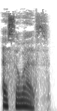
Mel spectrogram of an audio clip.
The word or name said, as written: sos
